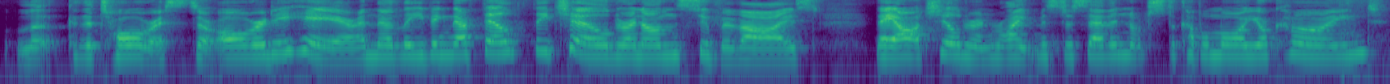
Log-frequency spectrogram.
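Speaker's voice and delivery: put-on disdainful English-accented complaint; scornful English boss. Boss complains to servant about unsupervised children, scornful English accent.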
